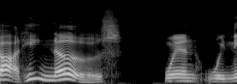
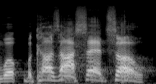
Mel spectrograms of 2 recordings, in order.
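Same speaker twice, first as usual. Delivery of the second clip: firm, emphatic parental comeback; exasperated parent. Retold or imitated. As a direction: put your foot down as the parent. Parent answering child's repeated why.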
